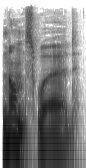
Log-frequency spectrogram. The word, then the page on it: nonce word: British English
